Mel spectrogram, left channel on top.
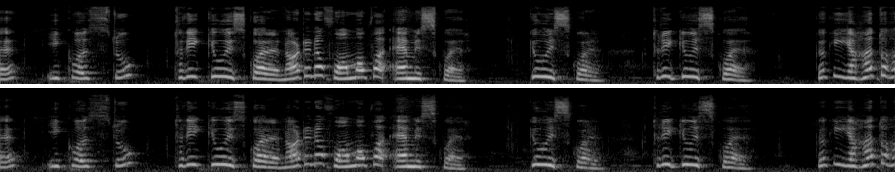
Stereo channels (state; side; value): normal; both; correlation 0.42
